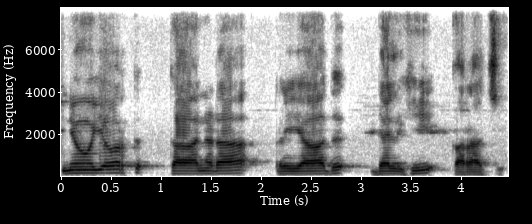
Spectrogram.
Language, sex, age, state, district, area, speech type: Malayalam, male, 60+, Kerala, Malappuram, rural, spontaneous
